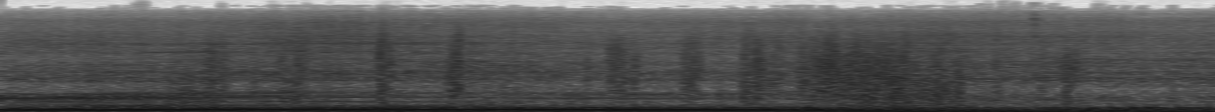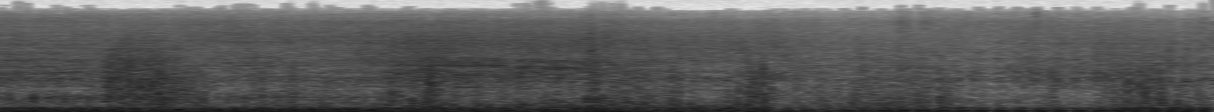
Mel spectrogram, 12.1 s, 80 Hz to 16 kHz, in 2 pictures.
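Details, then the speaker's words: 2022 Kawasaki Ninja 650 riding with windscreen removed: steady engine drone easing off as throttle closes, no buzz or rattle from the front fairing, confirming the windscreen causes the fairing vibration. "so as y'all saw in the video, like I said, no fairing vibration at all with the windscreen off. So we know for a fact that it is for sure the windscreen."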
